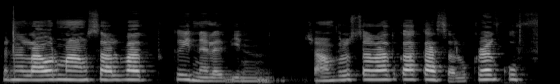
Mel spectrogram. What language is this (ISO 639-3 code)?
ron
